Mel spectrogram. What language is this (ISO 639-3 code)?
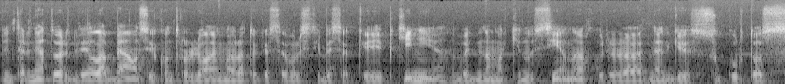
lit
